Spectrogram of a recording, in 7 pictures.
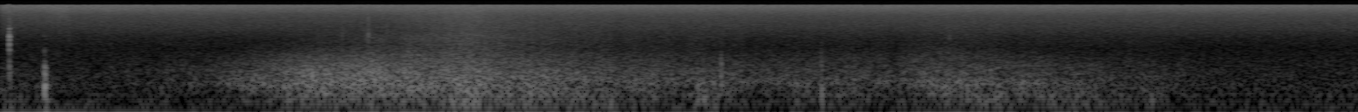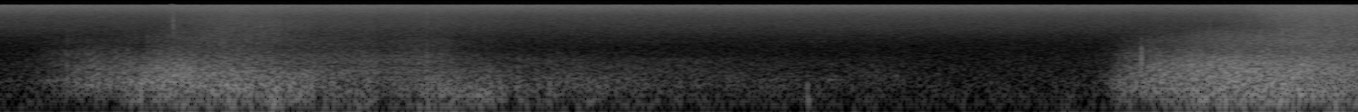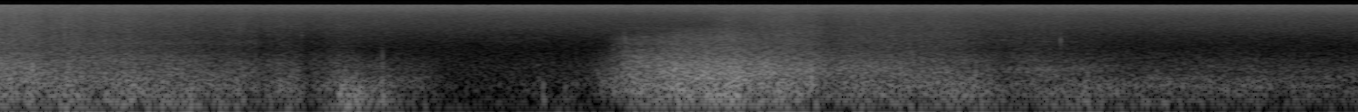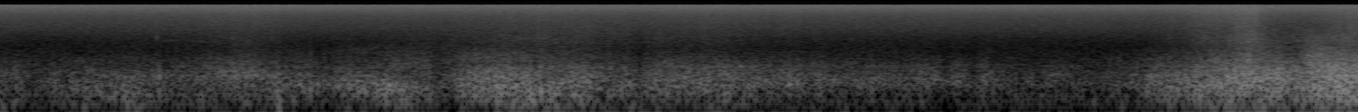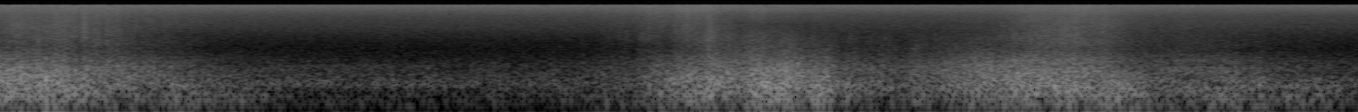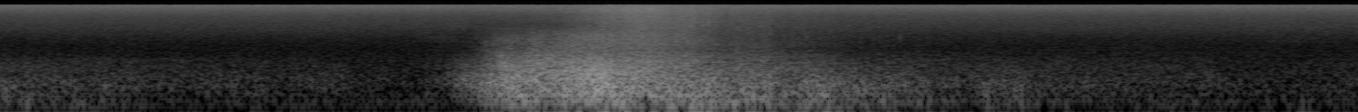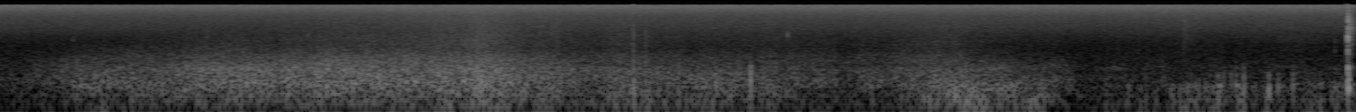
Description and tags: Clean Ocean Waves Foley
I created this foley by smoothly touching the microphones windshield!
It works perfectly!
Hope you find it useful!
beach, coast, coastal, sea, seaside, shore, surf, water, wave, waves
